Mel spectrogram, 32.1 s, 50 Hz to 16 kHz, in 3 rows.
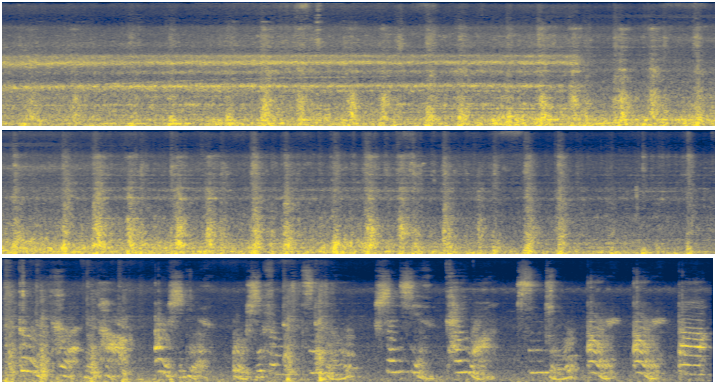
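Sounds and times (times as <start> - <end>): train wheels clickety-clack: 0.0 - 24.2, 25.4 - 26.5.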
